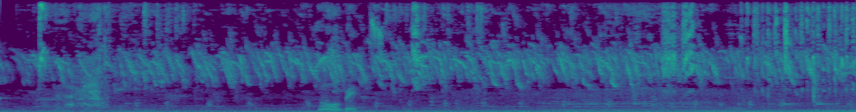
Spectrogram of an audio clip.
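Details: Caged brown-breasted sunbird in full, busy song: a continuous stream of quick, high, curling chirps and twitters, with a brief lower warbling note midway, all over constant low background hum.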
